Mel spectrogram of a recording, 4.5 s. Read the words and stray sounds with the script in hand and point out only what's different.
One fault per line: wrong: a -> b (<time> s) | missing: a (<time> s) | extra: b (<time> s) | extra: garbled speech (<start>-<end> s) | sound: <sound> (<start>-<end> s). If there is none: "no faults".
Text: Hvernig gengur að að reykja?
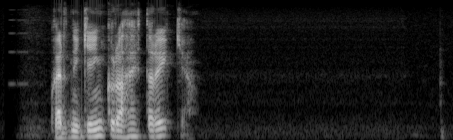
extra: hætta (1.3 s)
